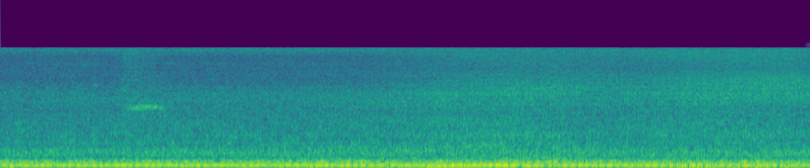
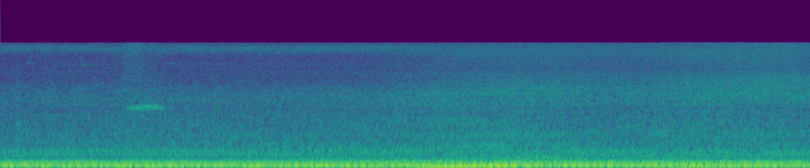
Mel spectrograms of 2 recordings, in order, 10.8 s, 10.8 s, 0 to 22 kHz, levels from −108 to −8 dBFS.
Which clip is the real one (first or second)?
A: second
